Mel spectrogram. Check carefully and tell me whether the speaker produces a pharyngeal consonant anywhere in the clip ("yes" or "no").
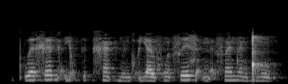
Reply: no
